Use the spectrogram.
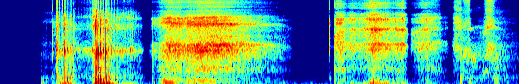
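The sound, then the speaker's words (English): Sniffing: a series of breathy nasal inhalations, a few short sharp sniffs and one longer drawn-in breath, then several more short sniffs, each separated by brief silences. “Slurp. Sniff.”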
